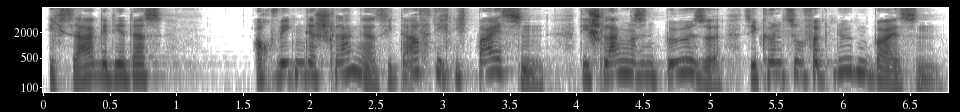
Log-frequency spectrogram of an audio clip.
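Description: A man playing a gentle, wistful young boy in a German radio play, speaking slowly, earnestly and tenderly. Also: high voice, sing-song, voice pushed up, exaggerated voice. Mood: worried. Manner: slow, earnest, tender, simple phrasing.

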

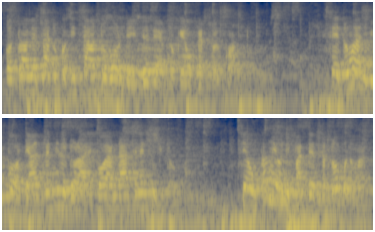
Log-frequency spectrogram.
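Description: An actor performs a self-assured male people smuggler on stage. His voice is high for a man, brisk and insistent, repeating points like a dealer. It rings in an echoey hall with music clearly behind it. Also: far from the mic, lightly acted. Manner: businesslike, insistent, repeats himself for emphasis. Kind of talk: theatrical stage monologue.

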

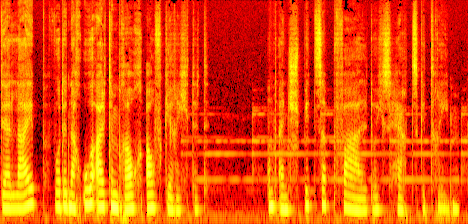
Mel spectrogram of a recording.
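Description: An actress playing a sombre noblewoman narrating her haunted past in a radio drama, with a breathy voice. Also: lowish voice, steady tone, slow pace, darkish tone, soft background music. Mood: sombre, detached.

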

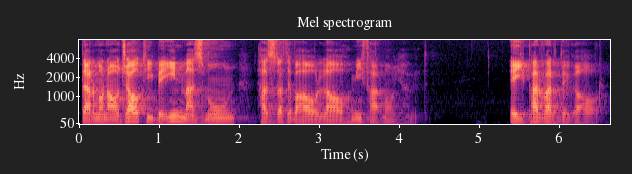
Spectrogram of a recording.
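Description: A man narrating a religious audiobook, reciting scripture and verse in a measured, formal way with pauses between phrases. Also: fairly low pitch.

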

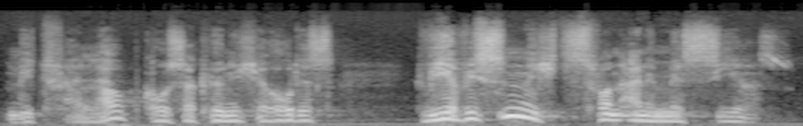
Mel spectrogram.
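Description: A gravelly, husky high priest speaks with very slow, halting ceremony. He is obsequious and evasive, a cautious figure in an old radio drama, heard in a reverberant hall. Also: animated, fairly bright tone, full character voice. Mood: obsequious, careful. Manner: deferential, solemn, ceremonious, halting. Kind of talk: 1960s German radio play acting.

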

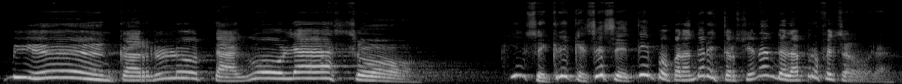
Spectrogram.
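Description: A man's voice: very high voice, wildly swooping pitch, slow pace, exaggerated voice. A man playing a superstitious, chatty night watchman in an audio drama, with a Rioplatense Argentine accent, muttering to himself and exclaiming. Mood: excited, scolding. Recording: long hall-like reverb.

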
